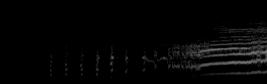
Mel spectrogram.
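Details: Chicken: a run of about eight short, soft, evenly spaced clucks, then a loud, drawn-out harmonic crow that swells and holds steady to the end.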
